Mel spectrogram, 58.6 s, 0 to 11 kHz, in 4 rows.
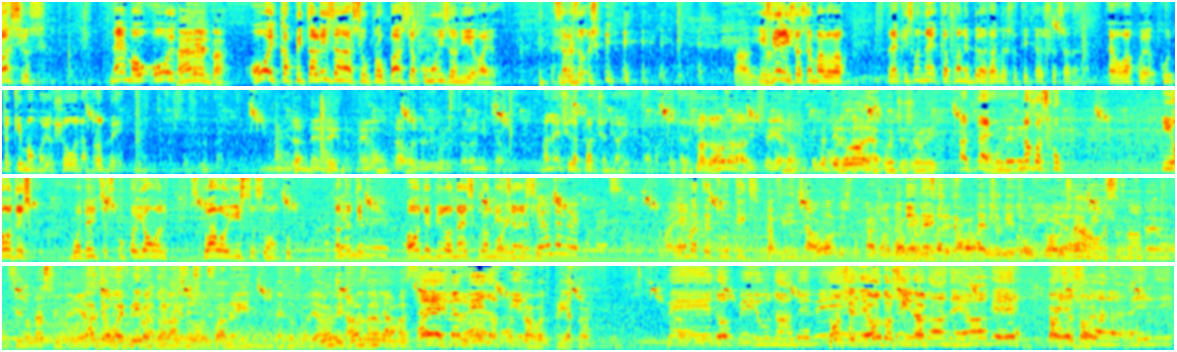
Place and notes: {"title": "Marina Dorcol, Belgrade - Restoran u luci (Restaurant in the port)", "date": "2011-06-15 15:07:00", "latitude": "44.83", "longitude": "20.45", "altitude": "69", "timezone": "Europe/Belgrade"}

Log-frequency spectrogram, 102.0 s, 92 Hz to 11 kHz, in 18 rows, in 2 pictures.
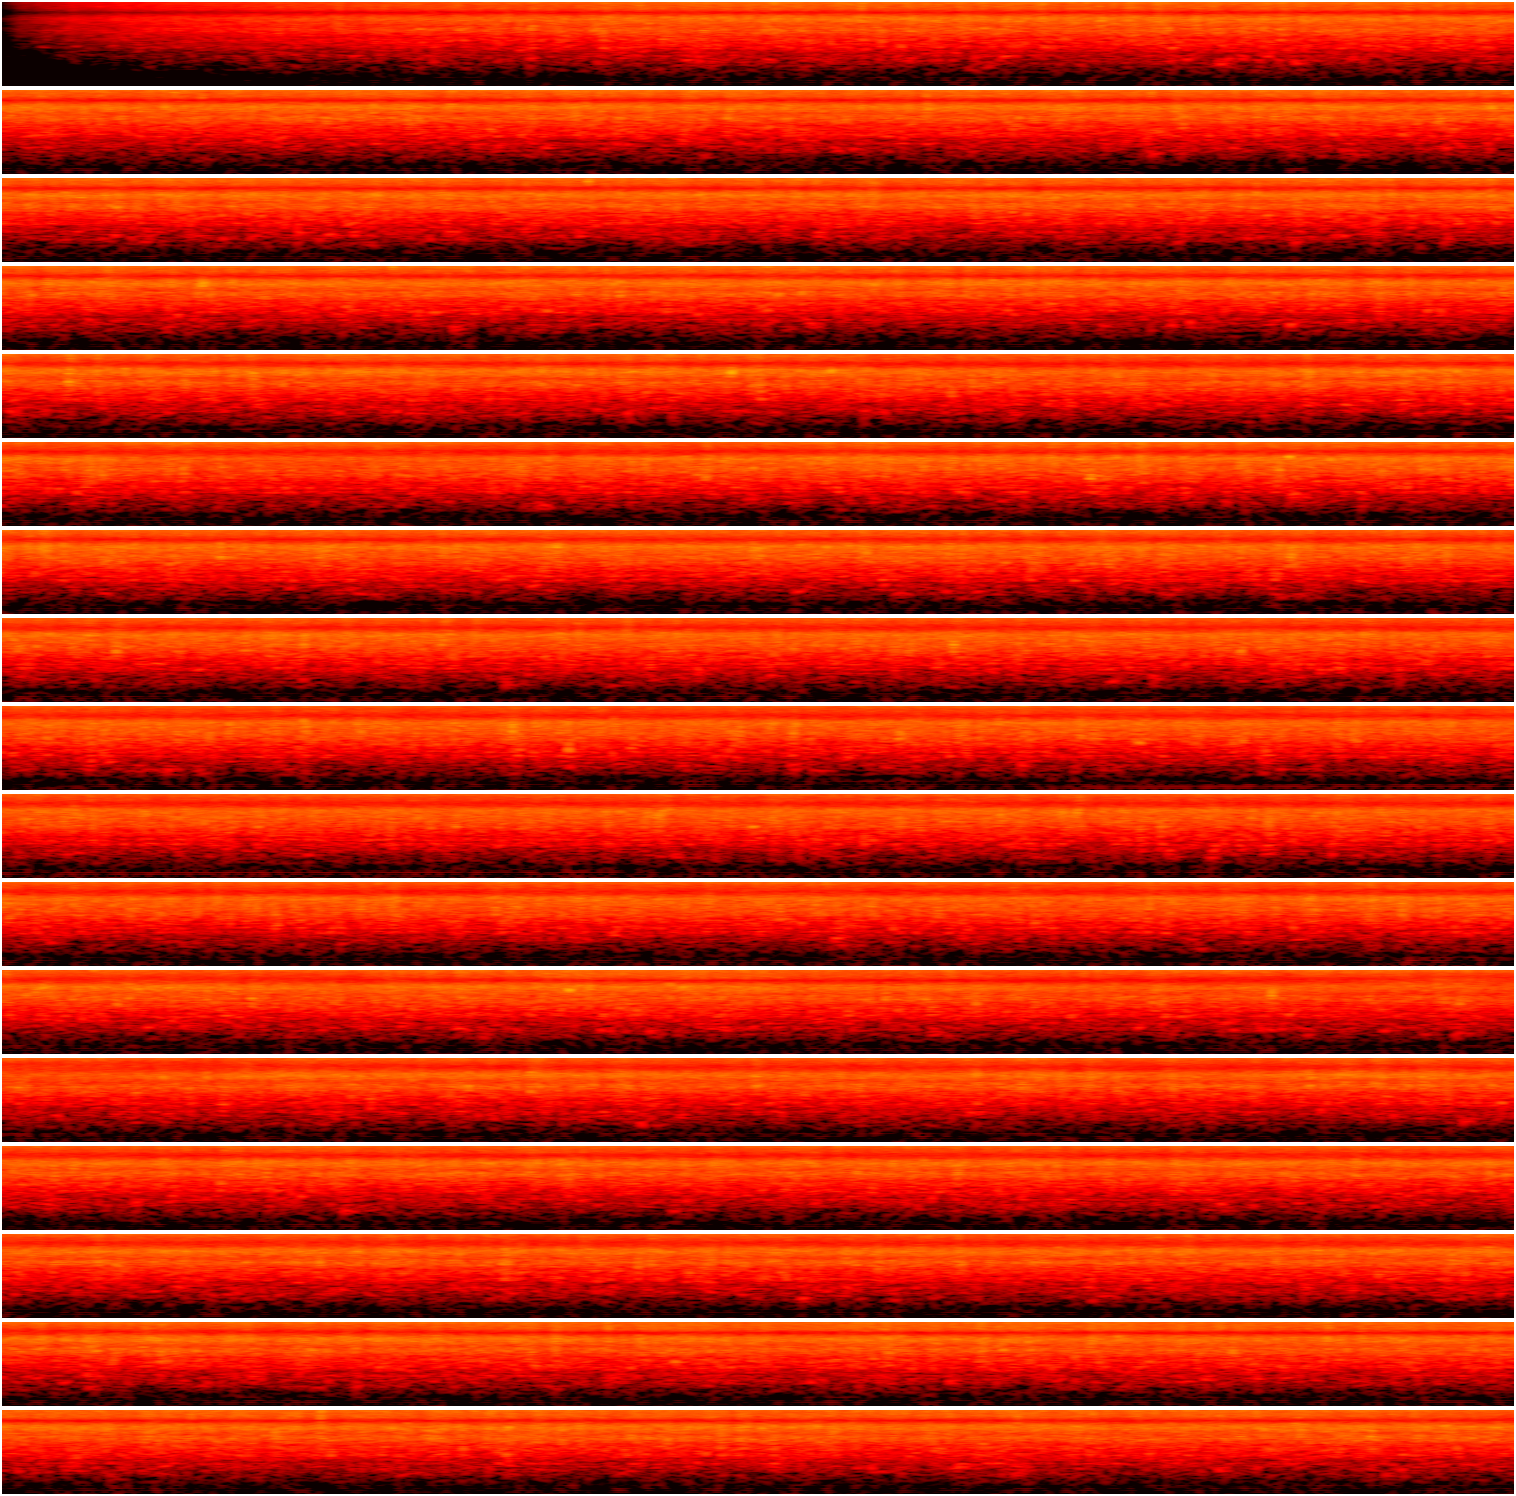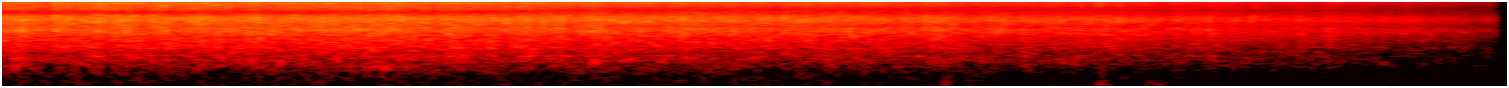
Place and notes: {"title": "中路坑, 桃米里, Taiwan - Small waterfall", "date": "2016-11-08 13:41:00", "description": "Small waterfall\nBinaural recordings\nSony PCM D100+ Soundman OKM II", "latitude": "23.94", "longitude": "120.92", "altitude": "509", "timezone": "Asia/Taipei"}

